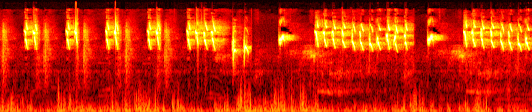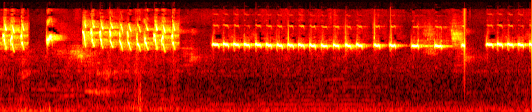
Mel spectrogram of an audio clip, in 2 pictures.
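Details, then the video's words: Kolibri ninja sunbird singing as a lure for other birds: high, fast chattering trill bursts at first, then a steady string of clear, evenly spaced whistled notes on one pitch. "Kolibri Ninja Pancingan Penggacor Burung Cocok Buat Isian Segala Burung"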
